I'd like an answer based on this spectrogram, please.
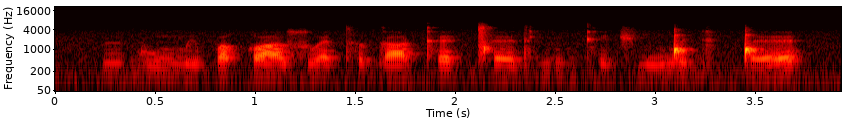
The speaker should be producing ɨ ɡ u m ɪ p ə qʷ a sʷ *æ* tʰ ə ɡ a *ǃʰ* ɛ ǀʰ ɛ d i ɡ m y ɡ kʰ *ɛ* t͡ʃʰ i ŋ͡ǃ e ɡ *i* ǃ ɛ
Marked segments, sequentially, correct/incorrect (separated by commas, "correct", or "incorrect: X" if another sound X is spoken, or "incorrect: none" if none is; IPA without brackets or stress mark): correct, incorrect: kʰ, incorrect: e, incorrect: ɪ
